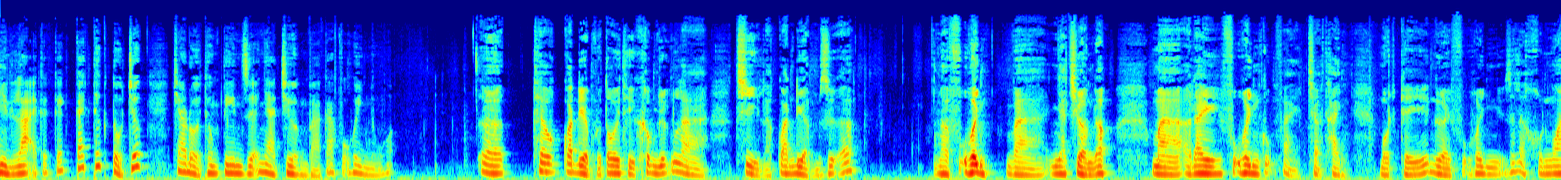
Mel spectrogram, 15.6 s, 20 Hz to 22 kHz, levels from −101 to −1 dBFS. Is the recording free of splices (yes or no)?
yes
